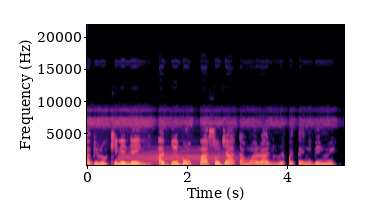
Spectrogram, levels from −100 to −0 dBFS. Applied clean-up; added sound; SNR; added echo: none; Wind instrument, woodwind instrument; 20 dB; none.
